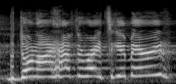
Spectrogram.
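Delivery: Paul quoted. Retold or imitated. Preacher acting Paul asking about his rights, high and loud. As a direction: push it up high as Paul's protest. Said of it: "He said".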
